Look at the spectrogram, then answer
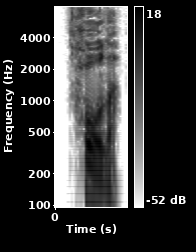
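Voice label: "hauler", English, uk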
